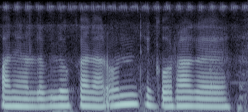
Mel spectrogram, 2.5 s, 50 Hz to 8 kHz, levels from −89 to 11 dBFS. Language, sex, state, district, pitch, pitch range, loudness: Chakma, female, Tripura, Dhalai, 160 Hz, 155-165 Hz, -19 LUFS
